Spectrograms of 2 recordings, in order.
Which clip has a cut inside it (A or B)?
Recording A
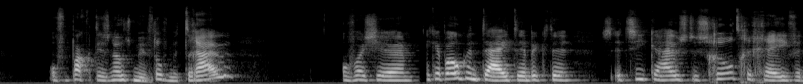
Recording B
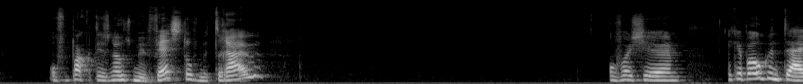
A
